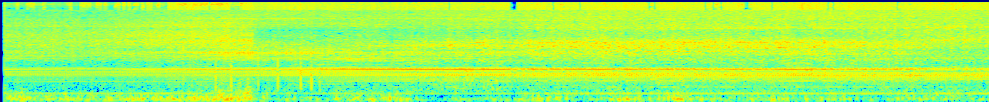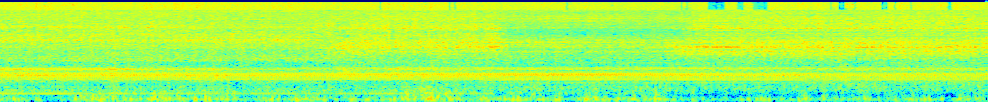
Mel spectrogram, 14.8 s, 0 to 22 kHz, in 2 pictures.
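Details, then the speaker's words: Upstairs outdoor AC condenser on July 18, 2022: it clicked on and shut off after one or two seconds four times before engaging, then ran with a loud hum and whine, much louder than the other unit. Cause unknown. "it seems like it finally engaged but it sounds so much louder than than this other"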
